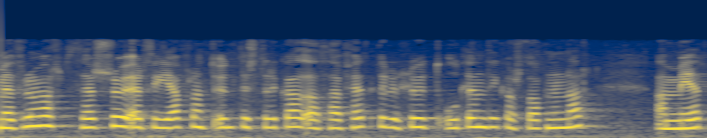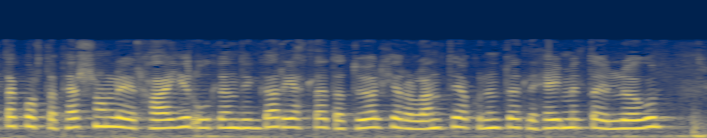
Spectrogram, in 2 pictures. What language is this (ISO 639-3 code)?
isl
